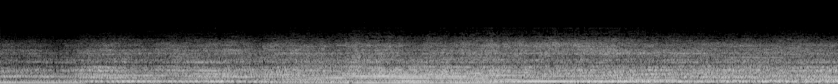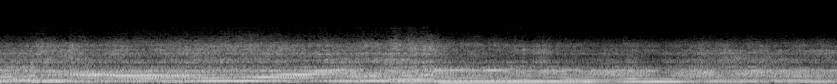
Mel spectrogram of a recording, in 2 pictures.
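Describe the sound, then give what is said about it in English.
A propeller airplane engine drones loudly and steadily in flight, its throbbing roar swelling slightly as it revs, with no voices over the continuous noise. “What an engine, and she sure handles like a breeze.”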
